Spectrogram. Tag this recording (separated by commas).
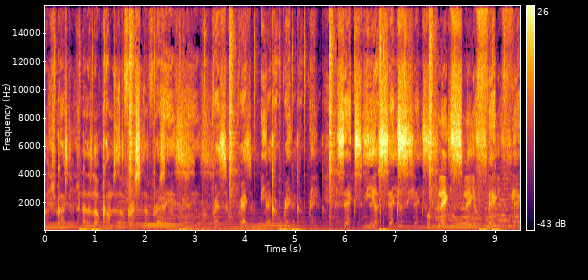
Music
